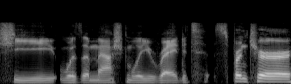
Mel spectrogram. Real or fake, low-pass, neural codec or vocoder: fake; 7.2 kHz; codec, 24 kHz, 0.9 kbps, WavTokenizer, medium speech release version 1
